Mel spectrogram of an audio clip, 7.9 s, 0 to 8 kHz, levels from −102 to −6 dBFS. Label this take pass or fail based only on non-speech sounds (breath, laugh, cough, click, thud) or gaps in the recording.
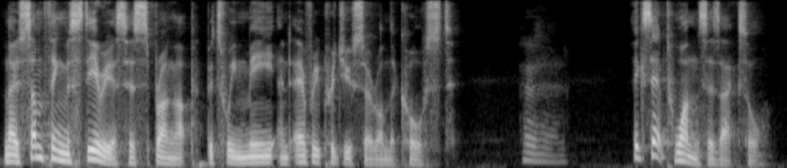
fail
